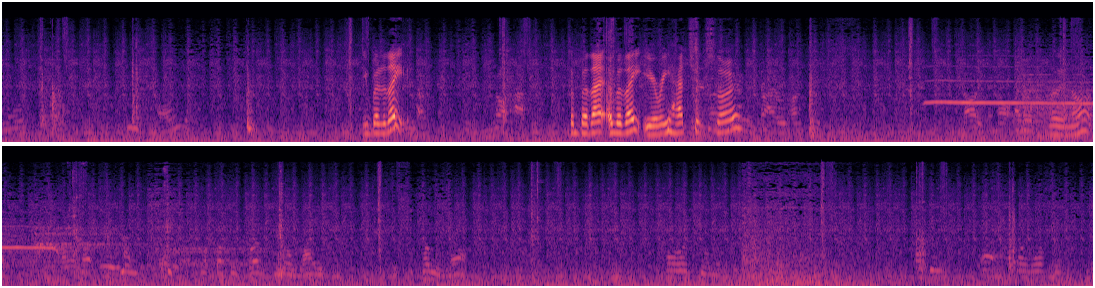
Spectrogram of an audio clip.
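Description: Metal parts of an engine clank and rattle as they are worked on by hand.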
